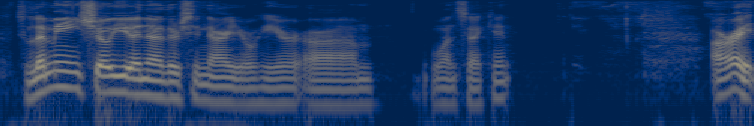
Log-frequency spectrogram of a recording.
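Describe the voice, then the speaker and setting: Very wide pitch swings in a man's bright, sharp tone. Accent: non-native. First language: not English. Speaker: gaming YouTuber. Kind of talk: gameplay tutorial. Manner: halting, many fillers.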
